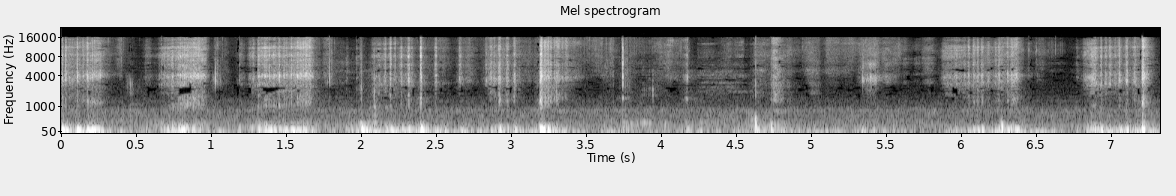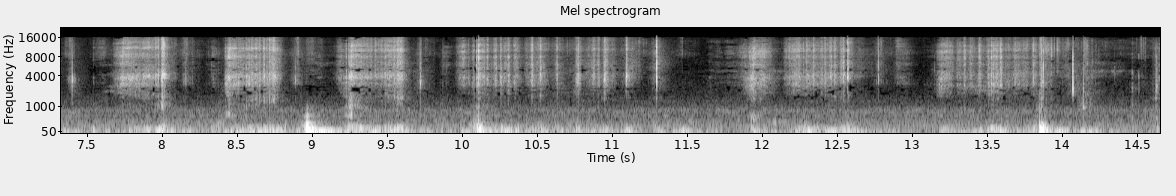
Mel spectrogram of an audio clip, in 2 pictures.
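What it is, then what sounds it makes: Wet chalk stick, cut with a knife. A craft knife cuts crumbly chunks off a solid wet yellow chalk stick held in the fingers. Repeated short, gritty crunches and bright scraping crackles come in bursts, with soft low thuds and quiet pauses between cuts.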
